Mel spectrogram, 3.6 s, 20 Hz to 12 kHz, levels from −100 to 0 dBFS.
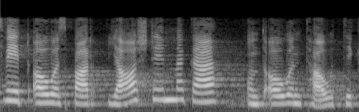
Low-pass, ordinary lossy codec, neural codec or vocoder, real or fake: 7.2 kHz; none; none; real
